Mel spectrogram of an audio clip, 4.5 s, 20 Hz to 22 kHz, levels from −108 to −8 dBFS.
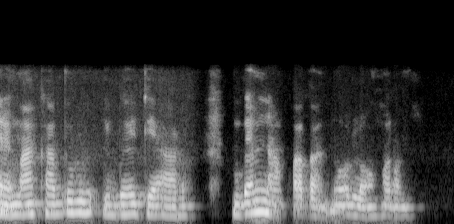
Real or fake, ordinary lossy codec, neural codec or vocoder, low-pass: fake; Opus, 24 kbps; vocoder, 44.1 kHz, 128 mel bands, Pupu-Vocoder; 7.2 kHz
